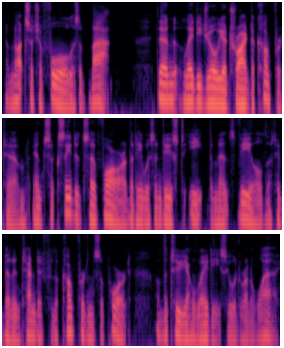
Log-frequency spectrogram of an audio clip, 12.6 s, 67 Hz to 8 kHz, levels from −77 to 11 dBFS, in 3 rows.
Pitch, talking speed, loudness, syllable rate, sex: 95 Hz, 220 wpm, -24 LUFS, 5.5 syllables/s, male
